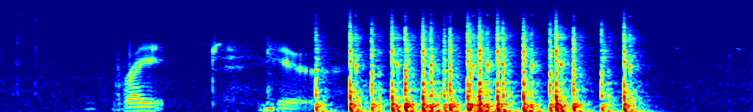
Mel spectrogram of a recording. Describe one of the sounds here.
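Stones clack as they are set down on a pile.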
